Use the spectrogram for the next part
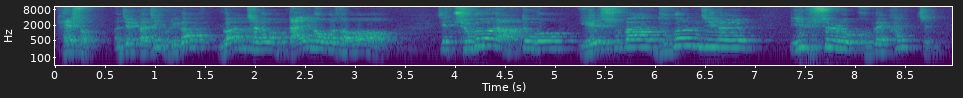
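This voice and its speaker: A man's voice: high voice, expressive, a little slow, darkish tone. A male pastor preaching a sermon in a church. He talks casually, makes jokes, and keeps asking the congregation questions. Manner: joking, conversational, many rhetorical questions. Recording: very echoey hall, mic far off.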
